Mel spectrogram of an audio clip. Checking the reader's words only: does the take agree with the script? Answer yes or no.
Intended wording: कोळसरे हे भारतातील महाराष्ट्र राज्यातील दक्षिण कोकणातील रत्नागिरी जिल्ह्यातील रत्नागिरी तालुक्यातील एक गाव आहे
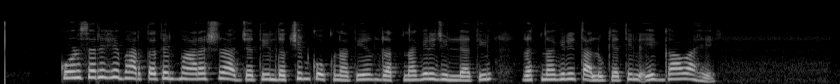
yes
